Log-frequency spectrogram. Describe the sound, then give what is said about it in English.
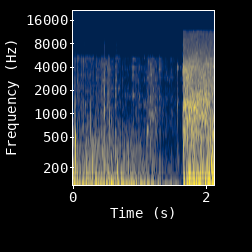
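A Fourth of July fireworks explosion sound effect: a loud, deep rumbling boom that rolls on for over a second, then cuts to a sudden, harsh, crackling blast. “North Schindler's slightly illegal fireworks. It'll blow you away.”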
